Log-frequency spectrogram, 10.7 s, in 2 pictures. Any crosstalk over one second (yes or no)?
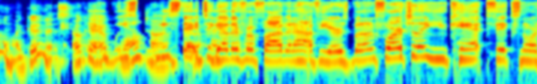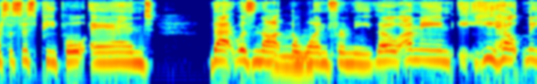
yes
